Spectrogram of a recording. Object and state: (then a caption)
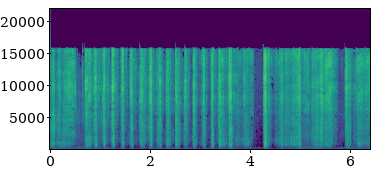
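Fine grit scraped with wooden sticks. Two wooden sticks held in gloved hands poke and drag through fine black-and-white speckled sand in a white plastic tray. A quick, fairly irregular run of short, crunchy, bright scrapes is heard, each grainy burst fading almost at once, with one sharper, louder crunch near the end before the dragging turns softer and more continuous.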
